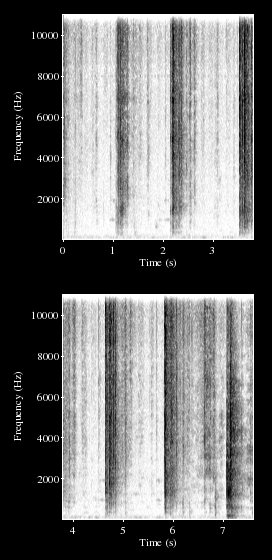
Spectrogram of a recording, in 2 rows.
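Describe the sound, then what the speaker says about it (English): Tarot cards being shuffled for a reading, six or seven separate crisp bursts of riffling spaced about a second apart, close and fairly quiet, over a faint low hum. "I'm going to shuffle 7 times for you"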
